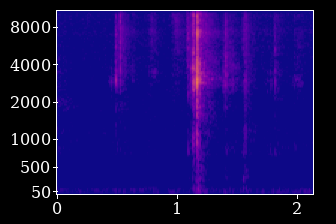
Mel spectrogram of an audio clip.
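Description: Handheld paper hole punch squeezed through a cardstock tag: one sharp click about a second in, with a few faint clicks of handling around it.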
